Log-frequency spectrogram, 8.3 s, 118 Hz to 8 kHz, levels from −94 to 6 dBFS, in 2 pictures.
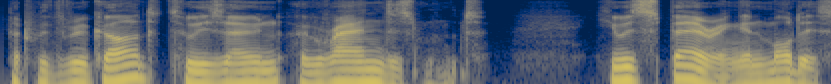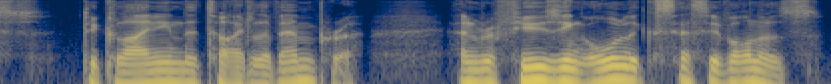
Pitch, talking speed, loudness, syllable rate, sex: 115 Hz, 160 wpm, -17 LUFS, 5.7 syllables/s, male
